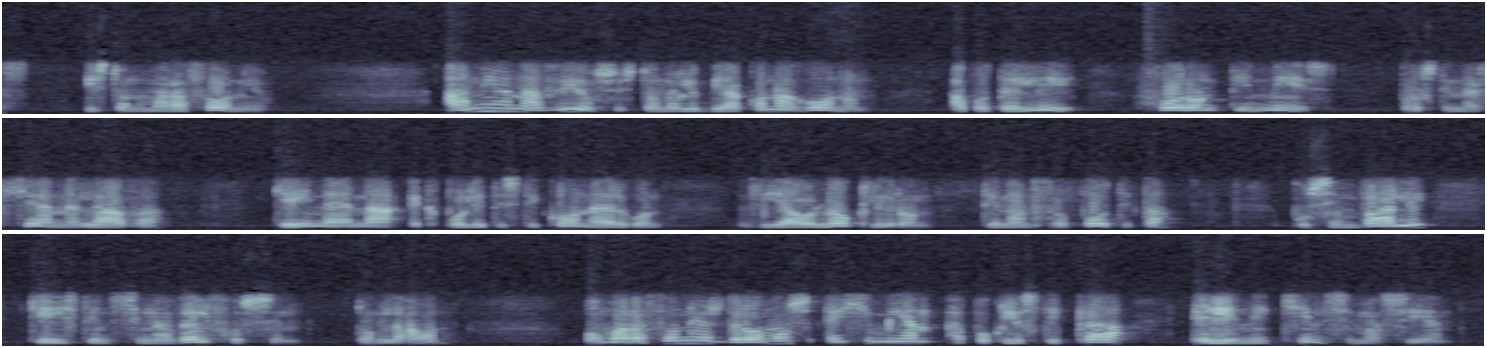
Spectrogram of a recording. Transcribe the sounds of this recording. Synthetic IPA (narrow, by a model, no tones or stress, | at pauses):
s | ist̪o̞nmɐɾɐθo̞nḭo̞̰ | ɐniɐnɐvio̞sist̪o̞no̞limbiɐko̞nɐɣo̞no̞n | ɐpo̞t̪e̞li | fo̞ɾo̞nt̪imis | pɾo̞st̪inɐɾçeɐne̞lɐðɐ | ce̞ine̞enɐʔe̞kpo̞lit̪ist̪iko̞ne̞ɾɣo̞n | ðiɐo̞lo̞kliɾo̞̰n | t̪inɐnθɾo̞po̞t̪it̪ɐ | pusiɱvɐli | ce̞ist̪insinɐðe̞lfo̞sin | t̪o̞nlɐ̰o̞n | o̞mɐɾɐθo̞nio̞zðɾo̞mo̞se̞çimiɐnɐpo̞klist̪ikɐ | e̞linicinsimɐsiɐn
